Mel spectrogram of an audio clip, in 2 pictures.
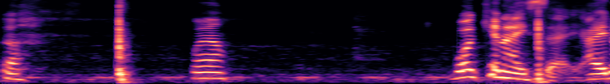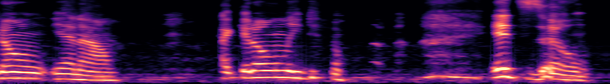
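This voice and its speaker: A woman casually hosting an online community gathering over a video call, chatting informally in a halting way with trailing asides. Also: medium pitch, expressive. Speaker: host of an online community program. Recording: noisy video call audio.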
